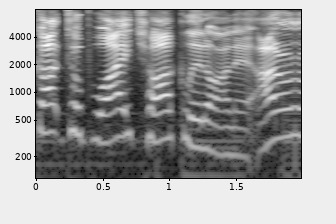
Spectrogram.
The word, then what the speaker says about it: Dubai: It's pronounced Dubai. It's Dubai. It's so yummy. Ah! It's so good, actually. Dubai or Du Bois? Dubai. It's pronounced... It's like D-U-B-Y. Dubai. It's exactly how you say that word.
